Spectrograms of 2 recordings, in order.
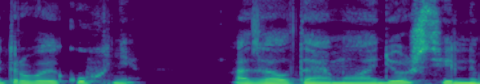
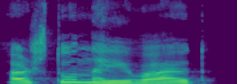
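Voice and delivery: joking; 4 semitones higher, 5 dB louder, slower than usual. Acted. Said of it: "балагурил Тимка".

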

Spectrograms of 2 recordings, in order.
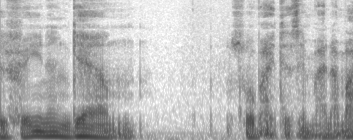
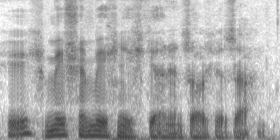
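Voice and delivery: ordinary talk, nothing marked

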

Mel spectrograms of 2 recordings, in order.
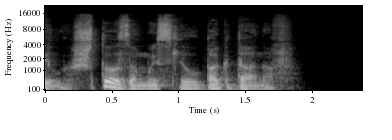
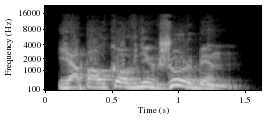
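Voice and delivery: loud, higher military bark; 5 semitones higher, 9 dB louder than usual. A narrator's reading. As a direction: bark out your rank and name. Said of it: "рявкнул Журбин". (рявкнуть)

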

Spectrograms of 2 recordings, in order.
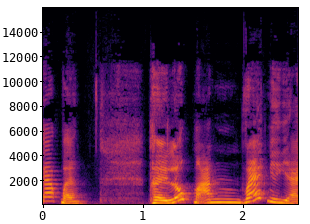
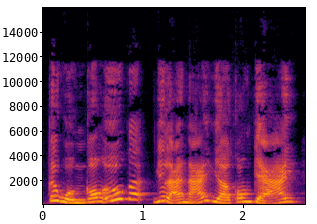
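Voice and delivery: higher-pitched, earnest self-defence; pleading explanation; 6 semitones higher than usual. Retold or imitated. Accused Quang explaining his wet trousers slipped, high acted plea. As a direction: act out a young man begging not to be misunderstood. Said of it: "anh Quang mới phân trần".

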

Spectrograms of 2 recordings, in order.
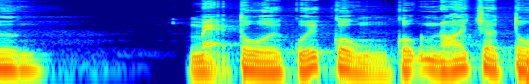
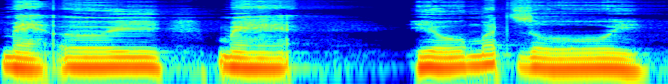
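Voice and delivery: higher, tearful wail to mother; high-pitched, grief-stricken cry; sobbing; 6 semitones higher, slower than usual. A narrator's reading. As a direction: break the death to your mother in tears. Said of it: "khóc nức nở".

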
